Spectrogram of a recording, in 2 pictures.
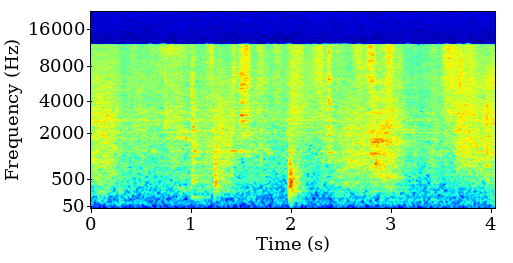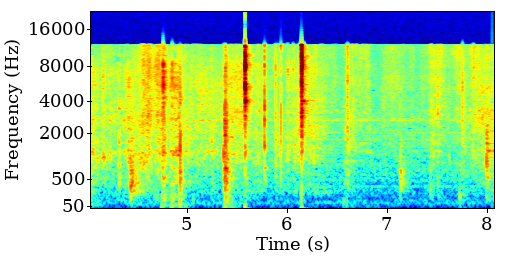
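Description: A plastic panel scrapes and rattles as it is handled.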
